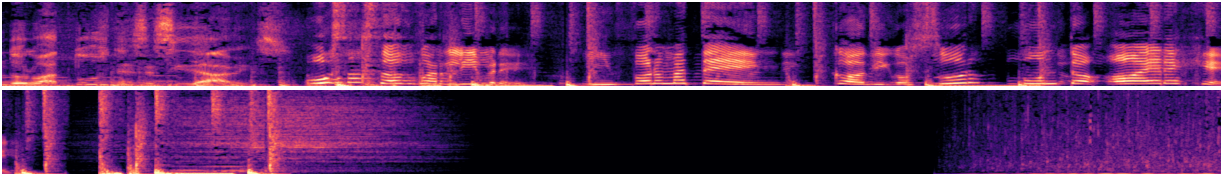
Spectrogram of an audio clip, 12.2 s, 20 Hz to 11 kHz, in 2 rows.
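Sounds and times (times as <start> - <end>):
speech: 0.0 - 6.4
water pouring with a gurgling splash: 10.8 - 12.1.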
